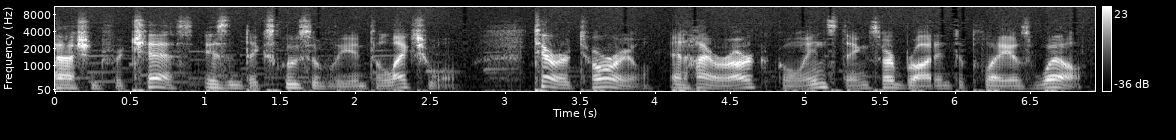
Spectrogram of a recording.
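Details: Adult male narrator; normal speech.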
